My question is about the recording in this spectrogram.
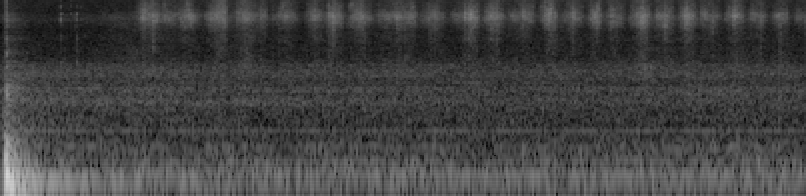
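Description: A single dull low thump, then a run of faint, quick ticks, about five a second.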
